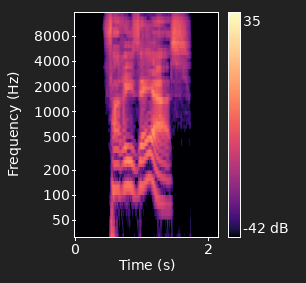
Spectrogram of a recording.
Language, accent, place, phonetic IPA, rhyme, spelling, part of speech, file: German, Germany, Berlin, [faʁiˈzɛːɐs], -ɛːɐs, Pharisäers, noun, De-Pharisäers.ogg
- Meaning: genitive singular of Pharisäer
